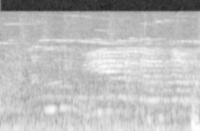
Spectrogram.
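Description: Children playing and calling in the background outdoors, with one child's high call about a second in that lasts about half a second.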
